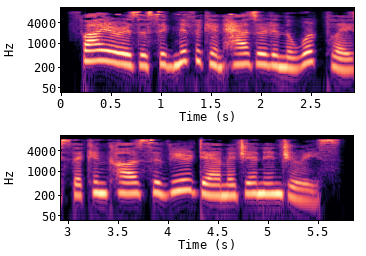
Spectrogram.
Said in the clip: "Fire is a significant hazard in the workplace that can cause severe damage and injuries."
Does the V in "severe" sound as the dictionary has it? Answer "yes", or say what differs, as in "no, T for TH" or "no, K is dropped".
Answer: yes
